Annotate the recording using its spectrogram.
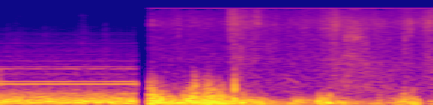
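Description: Shoes crunch on grass and dry ground.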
